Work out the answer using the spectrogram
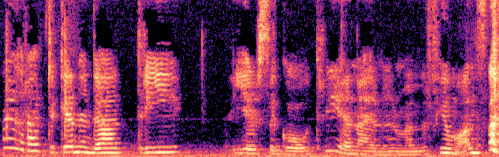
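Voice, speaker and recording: Over noticeable background noise and with audible room echo, a woman talks at a moderate pace. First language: not English. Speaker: balloon shop owner. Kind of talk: casual interview. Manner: halting.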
